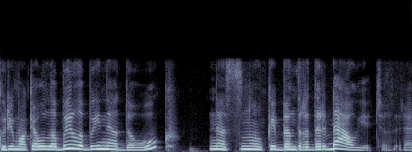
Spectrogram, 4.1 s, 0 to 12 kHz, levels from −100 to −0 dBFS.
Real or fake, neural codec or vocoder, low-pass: real; none; 7.2 kHz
